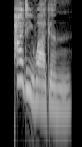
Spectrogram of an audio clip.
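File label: "paddy wagon", British English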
